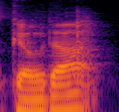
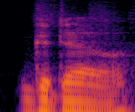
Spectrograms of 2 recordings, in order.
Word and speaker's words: Godot: I thought it was Godot because it's kind of like robot, and their little mascot is a robot, but their official tutorial guy is he pronounces it Godot.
